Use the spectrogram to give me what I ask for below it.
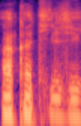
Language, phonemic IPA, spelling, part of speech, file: French, /a.ka.ti.zi/, akathisie, noun, Fr-akathisie.ogg
- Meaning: akathisia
